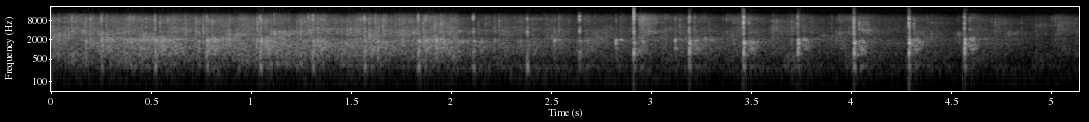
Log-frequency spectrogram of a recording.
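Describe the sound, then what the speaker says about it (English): An audience at a debate on whether the Christian God exists applauds the participants: dense clapping at first, thinning into a handful of sharp, separate claps as it dies away. "let us give a round of applause for our participants tonight, Mr. Eric Murphy and Mr. Dean Meadows."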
